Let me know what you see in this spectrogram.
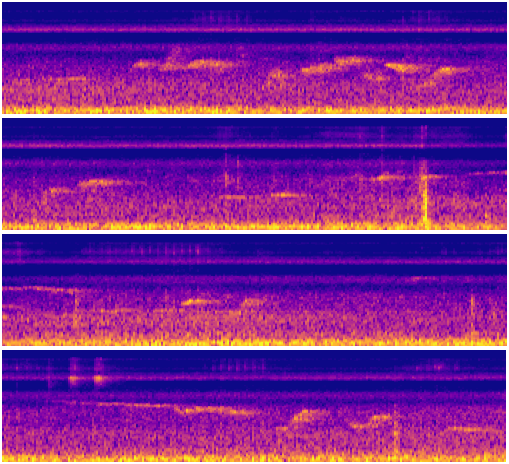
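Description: Magpie robin giving short chirps and whistled notes at irregular intervals, with a falling whistle near the end, over a steady low hum; a single sharp click about halfway through.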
